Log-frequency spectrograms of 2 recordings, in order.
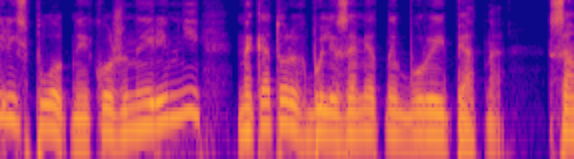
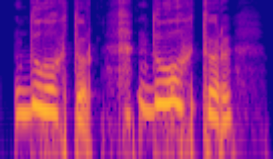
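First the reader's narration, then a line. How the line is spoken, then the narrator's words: Woman's sobbing lament. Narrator (Russian): причитал женский голос, прерывающийся от рыданий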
